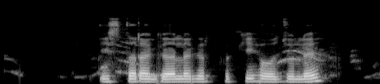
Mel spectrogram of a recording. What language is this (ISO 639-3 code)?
hno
